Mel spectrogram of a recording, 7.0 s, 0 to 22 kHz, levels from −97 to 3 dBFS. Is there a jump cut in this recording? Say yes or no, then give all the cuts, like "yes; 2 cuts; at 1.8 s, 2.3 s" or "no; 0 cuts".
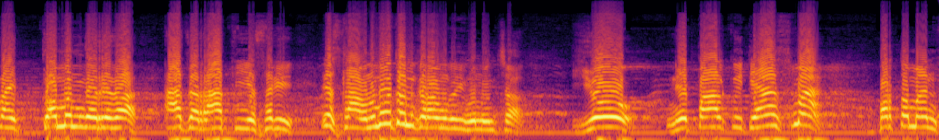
no; 0 cuts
